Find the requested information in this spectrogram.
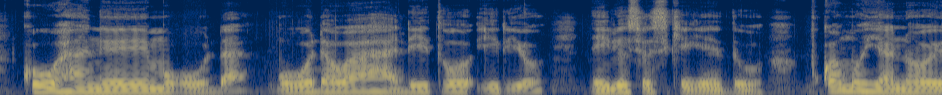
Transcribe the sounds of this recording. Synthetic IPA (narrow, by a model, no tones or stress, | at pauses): kʰoɣuɦaneemoɣoda | moɣodawahadetɔʔiɾiɔ | naiɾijɔsjɔsi̥keɣɛðɔkwamohianɔj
